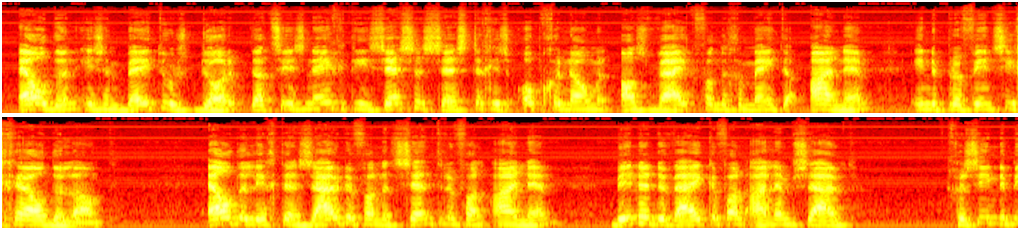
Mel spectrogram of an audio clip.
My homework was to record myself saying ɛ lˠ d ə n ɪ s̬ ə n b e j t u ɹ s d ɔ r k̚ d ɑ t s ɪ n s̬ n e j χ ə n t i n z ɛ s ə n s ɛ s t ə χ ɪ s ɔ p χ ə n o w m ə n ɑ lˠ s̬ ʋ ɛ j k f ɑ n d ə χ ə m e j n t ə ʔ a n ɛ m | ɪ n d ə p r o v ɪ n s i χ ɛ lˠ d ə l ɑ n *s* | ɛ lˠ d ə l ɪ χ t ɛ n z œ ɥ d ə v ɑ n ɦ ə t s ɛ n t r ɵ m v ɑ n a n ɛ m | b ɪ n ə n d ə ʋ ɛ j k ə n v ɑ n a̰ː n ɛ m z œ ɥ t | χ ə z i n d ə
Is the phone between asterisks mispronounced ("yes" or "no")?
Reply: yes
